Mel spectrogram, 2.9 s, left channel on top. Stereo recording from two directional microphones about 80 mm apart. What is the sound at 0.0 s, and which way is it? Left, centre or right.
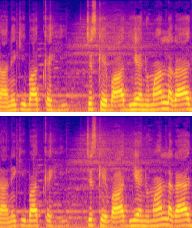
Speech, left.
